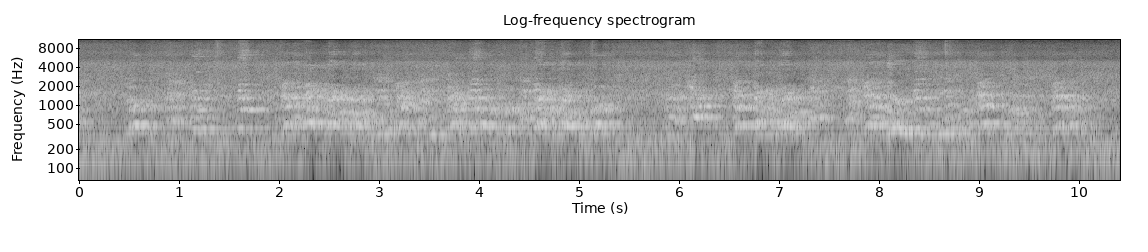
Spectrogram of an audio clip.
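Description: A dog whining and yipping in a continuous string of short, high, wavering calls.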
